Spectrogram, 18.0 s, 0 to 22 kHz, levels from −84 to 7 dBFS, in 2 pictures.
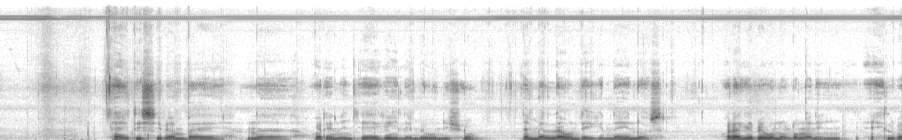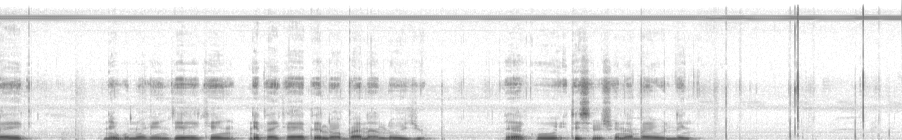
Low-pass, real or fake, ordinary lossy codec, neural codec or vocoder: none; real; none; none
